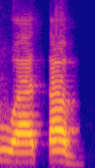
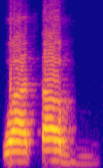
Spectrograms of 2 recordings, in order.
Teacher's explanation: Qalqalah kubro itu qalqalah yang ada di akhir kata, ada di akhir dan berhenti waqaf, dan huruf tersebut bertasydid, gitu ya. Bertasydid sehingga lebih kuat qalqalahnya, pantulannya lebih kuat.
